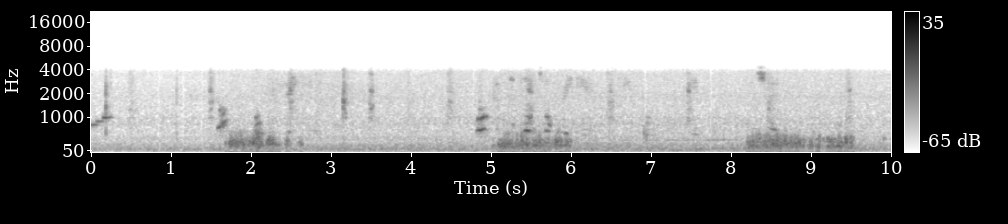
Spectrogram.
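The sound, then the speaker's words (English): Telephone keypad dialing tones as someone dials in to a call-in show, coming through in three short clusters spaced a few seconds apart, thin and muffled as if over a phone line, against a faint background hiss. “Just a second. Calling in.”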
